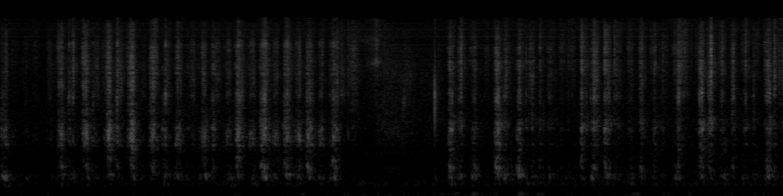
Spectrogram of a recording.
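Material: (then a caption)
Coated card. A wooden stylus scratches short strokes across the lower right flower area of a flat black-coated scratch art card. Quiet, dry scratching comes in quick rhythmic bursts with a brief pause in the middle, each stroke a soft raspy scrape with no ring.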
